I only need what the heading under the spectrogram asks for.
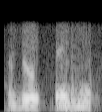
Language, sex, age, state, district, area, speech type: Manipuri, male, 18-30, Manipur, Thoubal, rural, conversation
